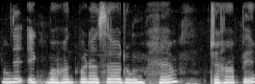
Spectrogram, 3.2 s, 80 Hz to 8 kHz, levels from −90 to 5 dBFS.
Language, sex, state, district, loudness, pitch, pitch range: Hindi, female, Bihar, West Champaran, -11 LUFS, 285 Hz, 275-295 Hz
